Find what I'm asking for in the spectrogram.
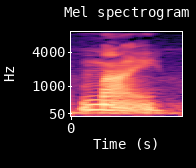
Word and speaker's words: my: La pronunciación fonética de esta es M-A-I, my.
